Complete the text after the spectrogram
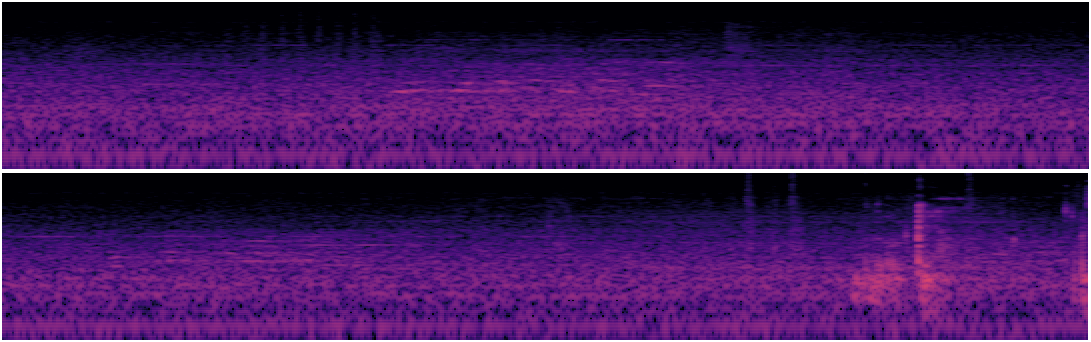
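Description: A brush softly scrapes across a rough canvas.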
